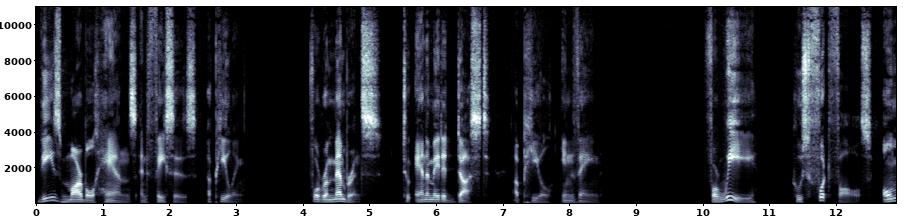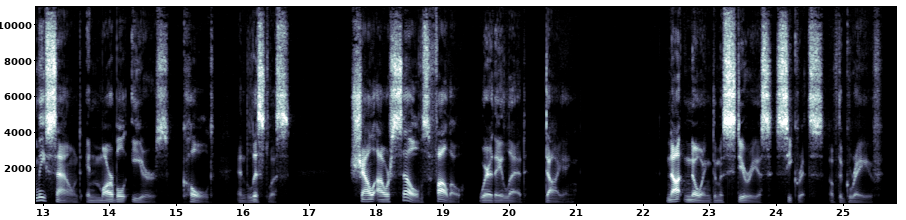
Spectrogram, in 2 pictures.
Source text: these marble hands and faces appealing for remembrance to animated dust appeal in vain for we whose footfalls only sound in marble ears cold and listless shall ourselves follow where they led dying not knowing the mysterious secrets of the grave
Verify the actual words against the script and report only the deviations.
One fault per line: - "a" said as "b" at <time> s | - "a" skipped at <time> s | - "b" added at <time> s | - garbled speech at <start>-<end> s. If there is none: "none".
none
